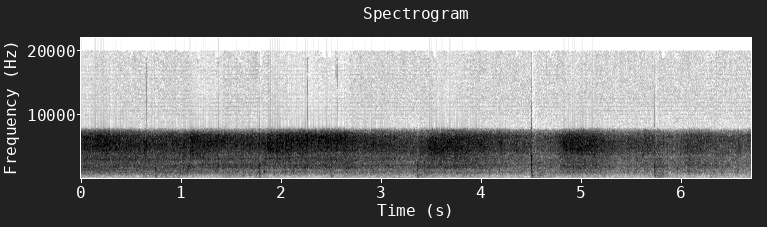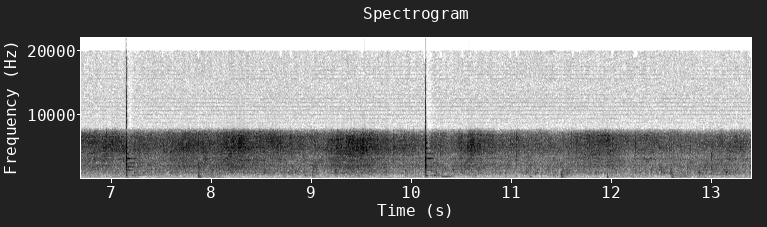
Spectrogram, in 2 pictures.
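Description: Chole masala simmers and is stirred in a pan, a loud constant bubbling hiss with occasional sharp clicks and taps of the spoon against the pan.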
